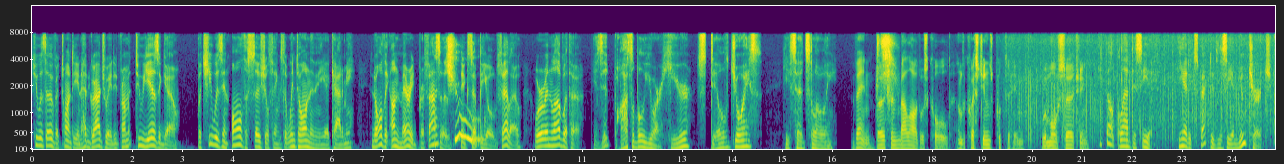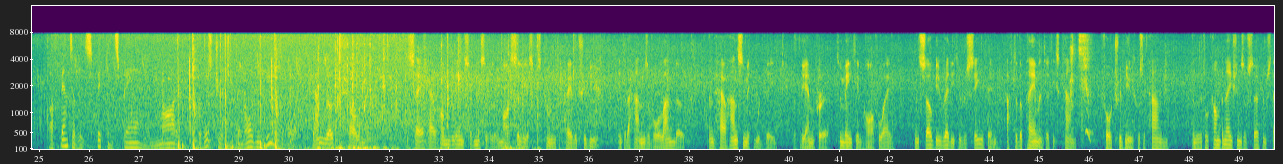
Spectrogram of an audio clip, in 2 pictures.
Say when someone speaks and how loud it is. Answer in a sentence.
The talking can be heard from 0.0 to 49.6 s, at a steady volume.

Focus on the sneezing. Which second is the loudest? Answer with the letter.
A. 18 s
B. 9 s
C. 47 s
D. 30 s
B.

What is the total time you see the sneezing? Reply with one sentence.
The sneezing can be heard for 2 seconds in total.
